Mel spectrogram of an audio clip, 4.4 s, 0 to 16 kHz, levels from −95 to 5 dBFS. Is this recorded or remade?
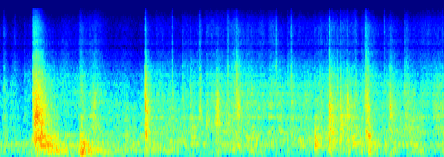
remade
